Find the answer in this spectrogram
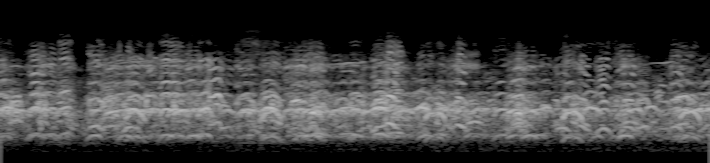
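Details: Snow geese in the wild, a large group producing continuous loud nasal honks and yelps that overlap densely throughout.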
